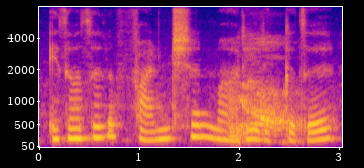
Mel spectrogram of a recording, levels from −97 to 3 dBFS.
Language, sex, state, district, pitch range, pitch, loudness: Tamil, female, Tamil Nadu, Kanyakumari, 195-230 Hz, 210 Hz, -12 LUFS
